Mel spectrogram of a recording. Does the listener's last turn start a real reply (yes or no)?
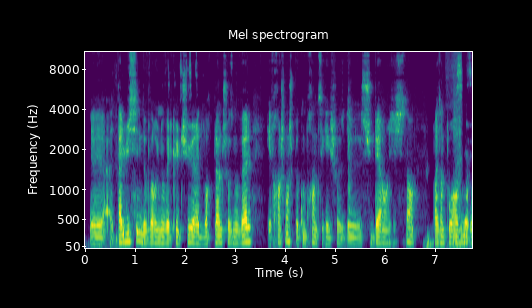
no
